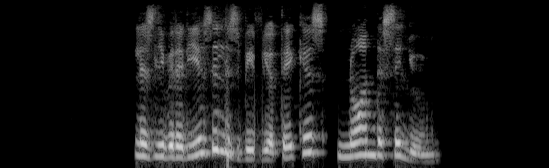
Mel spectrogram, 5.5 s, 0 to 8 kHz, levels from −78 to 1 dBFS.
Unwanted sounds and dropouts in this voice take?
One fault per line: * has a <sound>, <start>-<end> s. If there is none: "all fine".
* has a dropout, 2.5-2.6 s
